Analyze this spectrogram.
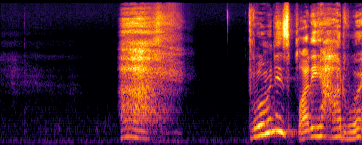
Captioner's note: Laura sighs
